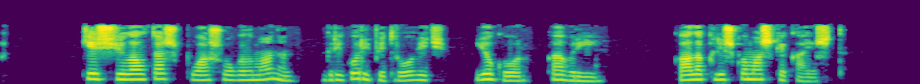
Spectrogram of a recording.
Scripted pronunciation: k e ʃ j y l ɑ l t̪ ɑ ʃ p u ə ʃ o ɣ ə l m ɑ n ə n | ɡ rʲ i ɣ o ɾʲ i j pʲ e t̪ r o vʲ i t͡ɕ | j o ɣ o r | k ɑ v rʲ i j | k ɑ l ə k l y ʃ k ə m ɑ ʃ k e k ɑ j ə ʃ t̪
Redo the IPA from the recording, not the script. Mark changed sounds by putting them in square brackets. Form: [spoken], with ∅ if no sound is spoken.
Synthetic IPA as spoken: k e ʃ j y l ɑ l t̪ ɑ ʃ p u [ɑ] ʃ o ɣ ə l m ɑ n ə n | ɡ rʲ i ɣ o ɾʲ i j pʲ e t̪ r o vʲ i t͡ɕ | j o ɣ o r | k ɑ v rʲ i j | k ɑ l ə k l y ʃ k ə m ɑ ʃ k e k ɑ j ə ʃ t̪

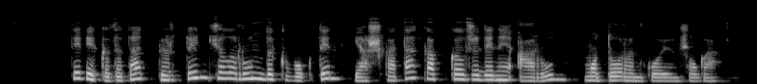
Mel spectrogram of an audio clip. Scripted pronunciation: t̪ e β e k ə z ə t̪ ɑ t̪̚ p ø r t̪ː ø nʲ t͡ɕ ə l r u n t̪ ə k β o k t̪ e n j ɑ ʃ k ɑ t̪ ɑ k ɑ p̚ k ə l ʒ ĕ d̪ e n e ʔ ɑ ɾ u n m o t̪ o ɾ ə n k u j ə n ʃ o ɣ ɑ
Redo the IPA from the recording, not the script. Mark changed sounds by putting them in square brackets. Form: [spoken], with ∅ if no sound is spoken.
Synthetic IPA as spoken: t̪ e β e k ə z ə t̪ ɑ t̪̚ p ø r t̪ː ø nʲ t͡ɕ ə l r u n [d̪] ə k β o k t̪ e n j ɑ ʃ k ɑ t̪ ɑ k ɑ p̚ k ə l ʒ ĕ d̪ e n e ʔ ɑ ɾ u n m o t̪ o ɾ ə n k [o] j ə n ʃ o ɣ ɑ

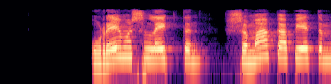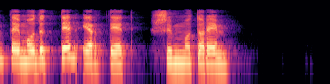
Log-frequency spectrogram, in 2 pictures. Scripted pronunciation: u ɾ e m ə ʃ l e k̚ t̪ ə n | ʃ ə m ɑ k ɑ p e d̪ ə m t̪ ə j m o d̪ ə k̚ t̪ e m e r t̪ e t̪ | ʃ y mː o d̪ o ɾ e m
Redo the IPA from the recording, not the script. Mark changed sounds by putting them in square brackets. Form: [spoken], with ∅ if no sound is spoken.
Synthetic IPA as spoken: u ɾ e m ə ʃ l e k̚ t̪ ə n | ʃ ə m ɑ k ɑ p e [t̪] ə m t̪ ə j m o d̪ ə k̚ t̪ e [n] e r t̪ e t̪ | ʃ y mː o [t̪] o ɾ e m

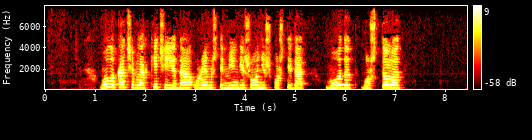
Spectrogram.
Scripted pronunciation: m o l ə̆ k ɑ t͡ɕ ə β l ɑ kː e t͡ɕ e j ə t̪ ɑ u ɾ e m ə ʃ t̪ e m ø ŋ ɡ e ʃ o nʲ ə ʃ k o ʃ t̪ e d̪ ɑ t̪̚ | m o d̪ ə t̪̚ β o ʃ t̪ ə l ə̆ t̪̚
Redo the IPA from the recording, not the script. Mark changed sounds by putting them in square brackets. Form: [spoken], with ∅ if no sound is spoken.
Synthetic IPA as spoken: m o l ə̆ k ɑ t͡ɕ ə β l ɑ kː e t͡ɕ e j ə [d̪] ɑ u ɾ e m ə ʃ t̪ e m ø ŋ ɡ e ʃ o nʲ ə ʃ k o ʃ t̪ e d̪ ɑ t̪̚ | m o d̪ ə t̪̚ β o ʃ t̪ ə l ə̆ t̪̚

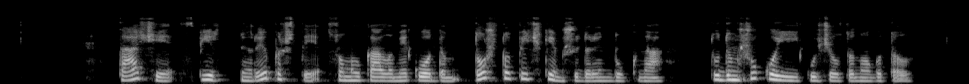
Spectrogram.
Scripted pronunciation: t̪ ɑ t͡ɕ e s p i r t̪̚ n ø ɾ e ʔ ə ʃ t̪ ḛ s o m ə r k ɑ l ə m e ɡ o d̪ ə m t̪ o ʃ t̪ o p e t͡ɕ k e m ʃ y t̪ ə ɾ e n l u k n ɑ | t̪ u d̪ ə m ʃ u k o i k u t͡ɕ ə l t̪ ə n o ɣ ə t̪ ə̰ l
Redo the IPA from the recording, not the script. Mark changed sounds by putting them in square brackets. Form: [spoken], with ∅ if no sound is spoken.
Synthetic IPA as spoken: t̪ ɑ t͡ɕ e s p i r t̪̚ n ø ɾ e [p] ə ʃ t̪ ḛ s o m ə [l] k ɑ l ə m e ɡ o d̪ ə m t̪ o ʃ t̪ o p e t͡ɕ k e m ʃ y [d̪] ə ɾ e n l u k n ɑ | t̪ u d̪ ə m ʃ u k o i k u t͡ɕ ə l t̪ ə n o ɣ ə t̪ ə̰ l

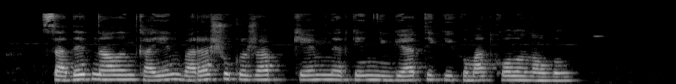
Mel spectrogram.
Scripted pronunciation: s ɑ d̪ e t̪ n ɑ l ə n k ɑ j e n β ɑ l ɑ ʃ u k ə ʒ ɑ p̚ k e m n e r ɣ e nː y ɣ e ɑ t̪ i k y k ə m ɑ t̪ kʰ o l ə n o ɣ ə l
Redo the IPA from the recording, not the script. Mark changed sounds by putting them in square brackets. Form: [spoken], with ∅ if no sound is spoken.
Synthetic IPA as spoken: s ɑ d̪ e t̪ n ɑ l ə n k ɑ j e n β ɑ [ɾ] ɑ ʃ u k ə ʒ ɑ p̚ k e m n e r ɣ e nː y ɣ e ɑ t̪ i k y k ə m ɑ t̪ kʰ o l ə n o ɣ ə l

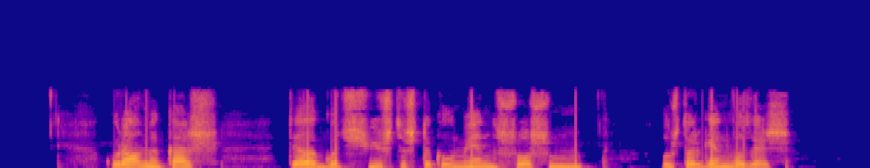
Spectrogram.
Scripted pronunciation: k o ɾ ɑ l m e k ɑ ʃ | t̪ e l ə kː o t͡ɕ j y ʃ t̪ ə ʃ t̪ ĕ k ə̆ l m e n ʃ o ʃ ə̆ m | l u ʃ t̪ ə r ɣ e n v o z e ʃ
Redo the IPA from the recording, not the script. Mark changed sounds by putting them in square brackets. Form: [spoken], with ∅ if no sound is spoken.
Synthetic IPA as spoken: k [u] ɾ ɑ l m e k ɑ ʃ | t̪ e l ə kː o t͡ɕ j y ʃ t̪ ə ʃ t̪ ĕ k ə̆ l m e n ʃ o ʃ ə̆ m | l u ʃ t̪ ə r ɣ e n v o z e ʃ

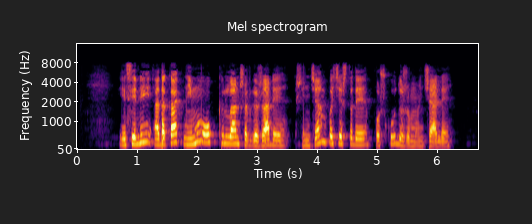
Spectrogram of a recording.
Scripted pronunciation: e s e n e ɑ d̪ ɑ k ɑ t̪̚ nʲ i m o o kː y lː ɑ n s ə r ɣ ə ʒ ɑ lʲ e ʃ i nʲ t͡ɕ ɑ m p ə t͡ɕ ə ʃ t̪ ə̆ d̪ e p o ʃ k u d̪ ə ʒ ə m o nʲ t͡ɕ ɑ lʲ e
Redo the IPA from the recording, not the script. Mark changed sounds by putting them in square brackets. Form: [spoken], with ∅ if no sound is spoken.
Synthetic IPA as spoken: e s e n e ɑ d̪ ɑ k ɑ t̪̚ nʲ i m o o kː y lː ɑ n [ʃ] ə r ɣ ə ʒ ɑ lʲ e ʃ i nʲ t͡ɕ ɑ m p ə t͡ɕ ə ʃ t̪ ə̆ d̪ e p o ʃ k u d̪ ə ʒ ə m o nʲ t͡ɕ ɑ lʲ e

